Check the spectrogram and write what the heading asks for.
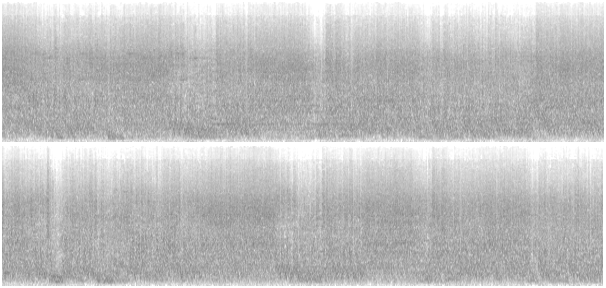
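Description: A steady, loud rushing roar of battle sound effects, with no single shot or blast standing out.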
